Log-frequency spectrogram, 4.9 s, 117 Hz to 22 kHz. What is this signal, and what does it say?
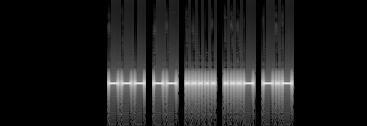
Morse code, heard as a keyed tone, about 28 wpm, 700 Hz. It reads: OM5VK
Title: DXCC-100 Call Signs - 5 Characters - 28wpm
